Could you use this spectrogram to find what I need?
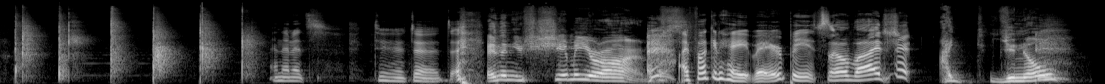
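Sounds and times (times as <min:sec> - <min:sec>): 
sharp hand claps from a dance routine: 0:00.0 - 0:02.7
speech: 0:02.7 - 0:10.7.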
